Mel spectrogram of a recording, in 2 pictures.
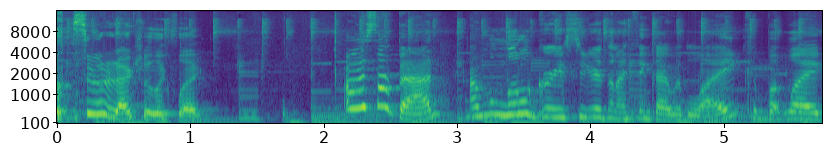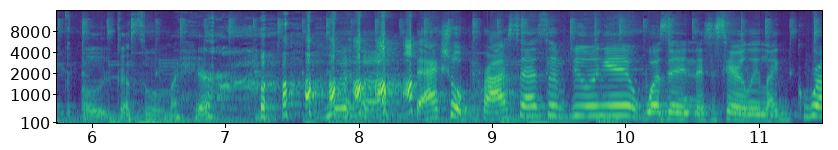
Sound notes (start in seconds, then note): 7.1 laughs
